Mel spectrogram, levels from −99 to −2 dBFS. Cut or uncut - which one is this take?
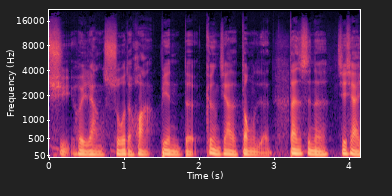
cut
